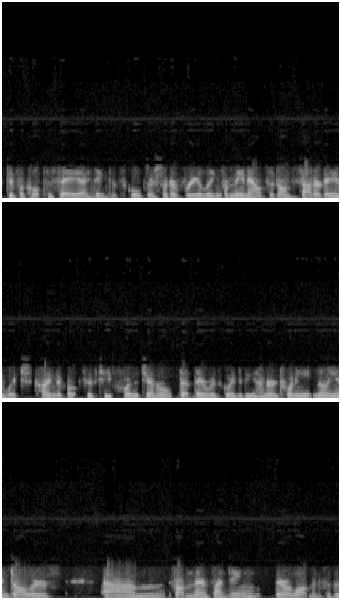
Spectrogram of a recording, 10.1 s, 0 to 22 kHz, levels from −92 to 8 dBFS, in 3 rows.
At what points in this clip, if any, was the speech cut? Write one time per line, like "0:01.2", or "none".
0:01.4
0:02.2
0:02.7
0:03.7
0:04.0
0:04.5
0:05.1
0:08.4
